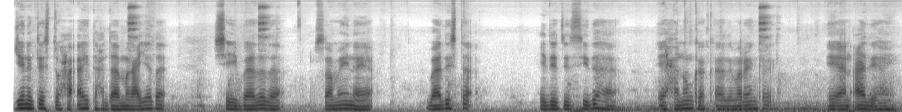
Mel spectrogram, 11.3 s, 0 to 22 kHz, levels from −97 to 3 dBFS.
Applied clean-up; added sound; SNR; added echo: none; Tambourine; 15 dB; none.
